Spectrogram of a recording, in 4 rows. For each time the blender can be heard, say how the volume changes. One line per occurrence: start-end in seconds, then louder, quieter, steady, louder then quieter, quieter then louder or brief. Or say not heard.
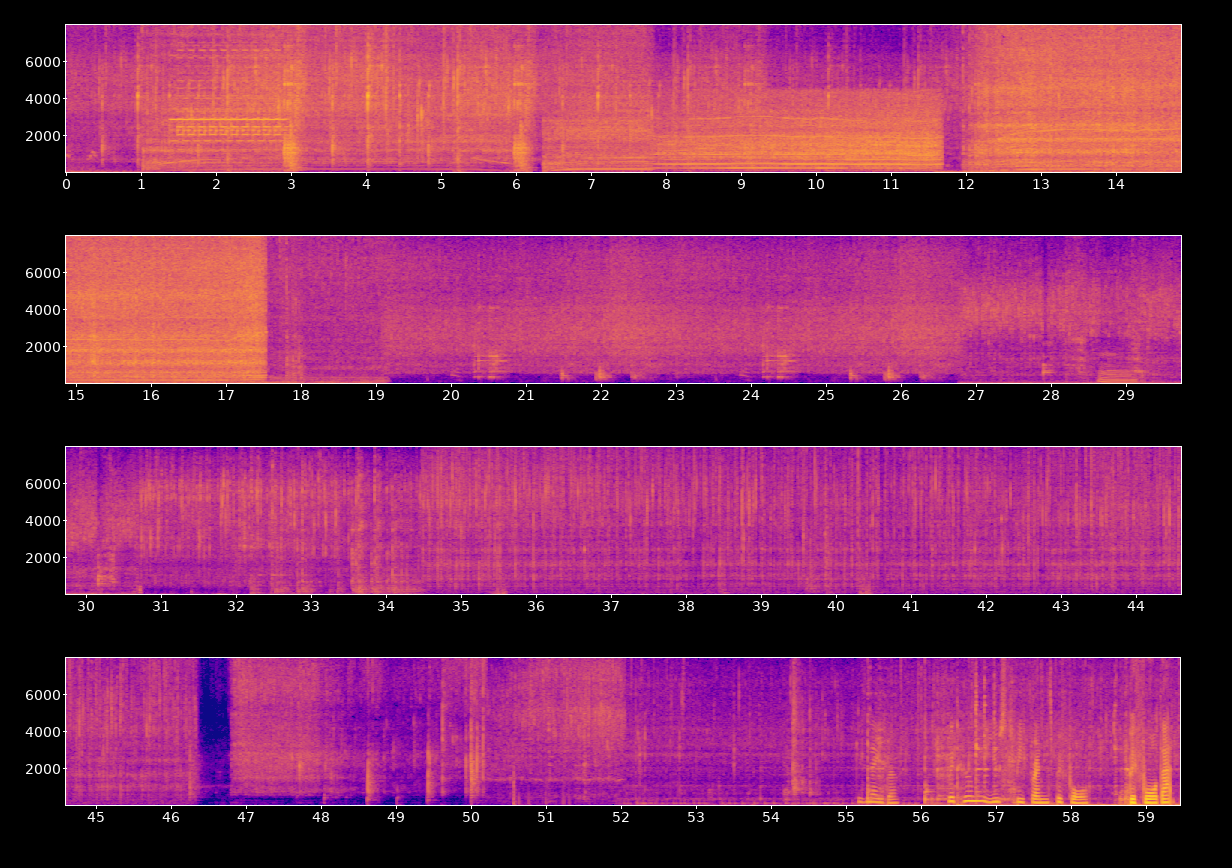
0.0-18.0 louder.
